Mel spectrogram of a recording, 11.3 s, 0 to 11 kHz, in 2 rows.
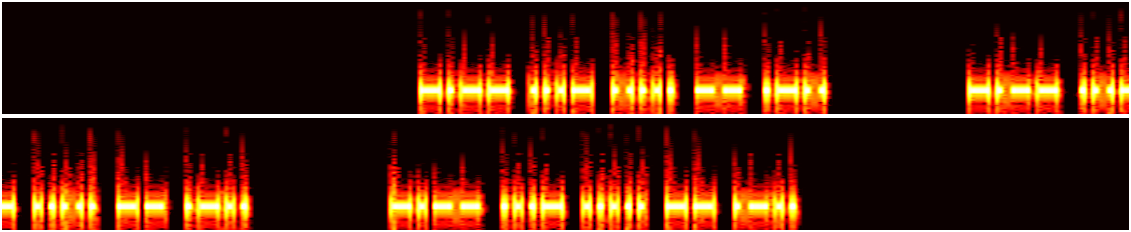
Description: Morse code, heard as a keyed tone, about 36 wpm, 700 Hz. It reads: YV5ML YV5ML YV5ML
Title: DXCC-100 Call Signs - 5 Characters - Repeated 3x - 35wpm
